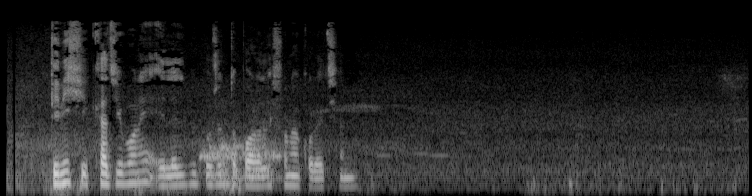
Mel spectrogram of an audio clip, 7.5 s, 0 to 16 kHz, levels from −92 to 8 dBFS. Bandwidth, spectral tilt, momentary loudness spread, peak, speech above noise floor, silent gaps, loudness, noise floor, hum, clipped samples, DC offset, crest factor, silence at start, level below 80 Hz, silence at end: 11.5 kHz; -6.5 dB/octave; 16 LU; -2 dBFS; 34 dB; none; -24 LUFS; -58 dBFS; none; under 0.1%; under 0.1%; 26 dB; 0.15 s; -62 dBFS; 1.8 s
